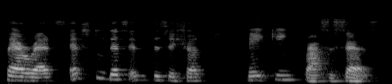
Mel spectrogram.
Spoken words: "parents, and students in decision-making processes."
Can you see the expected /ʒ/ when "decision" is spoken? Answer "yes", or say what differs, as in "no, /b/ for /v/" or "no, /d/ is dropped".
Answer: no, /ʃ/ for /ʒ/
